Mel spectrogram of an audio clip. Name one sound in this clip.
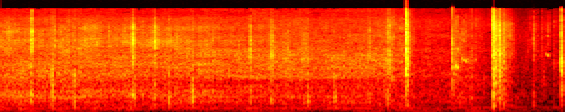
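Skateboard wheels roll over concrete with a rough rumble.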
